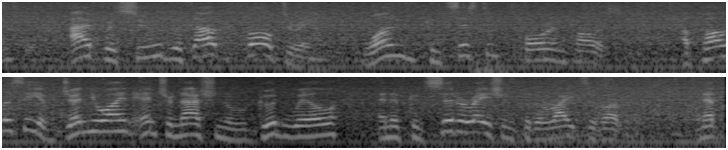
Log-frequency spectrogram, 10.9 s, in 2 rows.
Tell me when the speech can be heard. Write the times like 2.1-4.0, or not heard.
0.0-10.8.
